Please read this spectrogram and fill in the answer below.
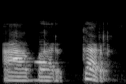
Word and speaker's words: abarcar: Algunos ejemplos son abarcar. Abarcar lleva el acento en la última sílaba.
